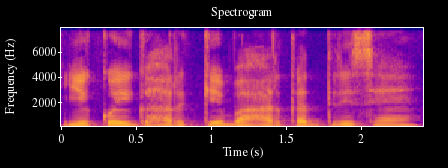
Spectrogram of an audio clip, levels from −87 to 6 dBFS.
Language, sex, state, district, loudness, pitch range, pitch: Hindi, male, Jharkhand, Ranchi, -16 LUFS, 120-130 Hz, 125 Hz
